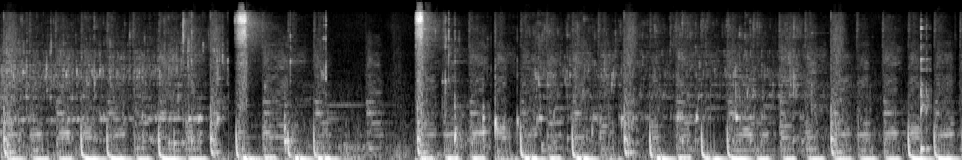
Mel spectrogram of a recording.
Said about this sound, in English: And then we're going to add our lemonade.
